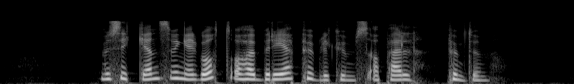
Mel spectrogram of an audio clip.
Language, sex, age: Norwegian, female, 32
